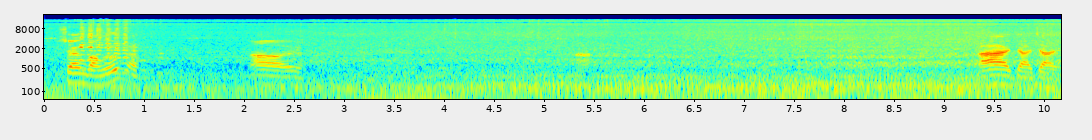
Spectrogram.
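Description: Motorbike engines hum as they pass by.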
